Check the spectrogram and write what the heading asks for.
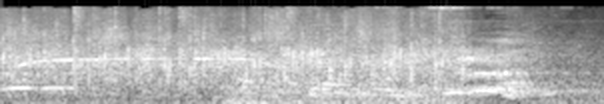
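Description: Ballpark crowd noise: several voices shouting and calling at once, one call held for about a second, over a haze of clapping. It cuts off abruptly near the end.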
